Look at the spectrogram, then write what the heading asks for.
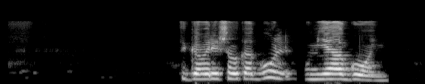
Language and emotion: Russian, angry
